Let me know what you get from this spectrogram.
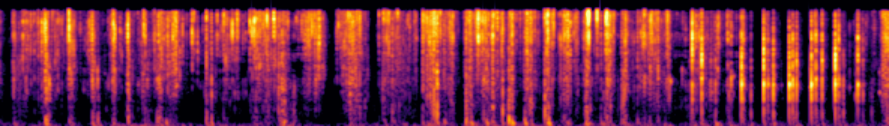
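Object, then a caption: Small paperboard box. A small printed paperboard Club House food colour box is held up and tapped and scratched with long nails. The result is a rapid, irregular run of dry, crisp clicks and scratchy rustles that are bright and papery, with very little low end.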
